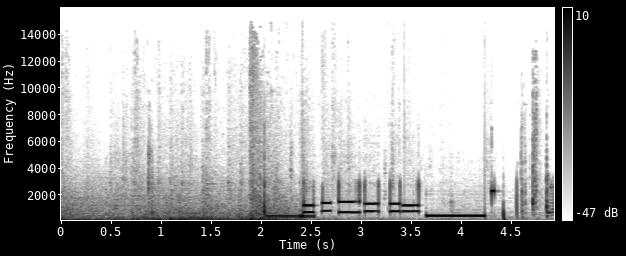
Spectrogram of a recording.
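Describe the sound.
Telephone keypad tones as a number is dialled to place a call: a quick run of short, clear dual-pitched beeps, then one longer steady tone and a final brief beep, after a murky stretch of background noise.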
